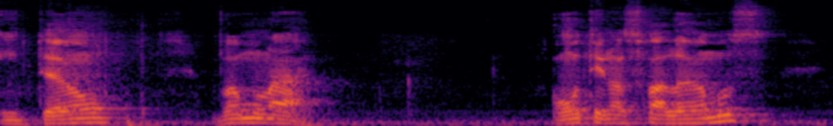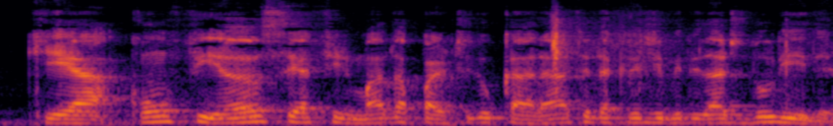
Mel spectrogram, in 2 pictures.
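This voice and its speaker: With audible room echo around him, a man of medium pitch talks at a moderate pace with ordinary pitch variation and long, frequent pauses. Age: 40s. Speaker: pastor. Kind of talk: devotional sermon. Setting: social media video. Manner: casual, conversational.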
